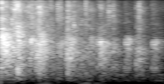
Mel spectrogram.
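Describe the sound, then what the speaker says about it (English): A lecture audience claps in a brief, close burst of applause, the individual claps uneven and fading slightly over a second and a half. "a round of applause for them too"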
